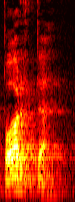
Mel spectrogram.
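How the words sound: It is said with a São Paulo city accent. "E se eu for mais paulistano mesmo, eu posso falar porta"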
